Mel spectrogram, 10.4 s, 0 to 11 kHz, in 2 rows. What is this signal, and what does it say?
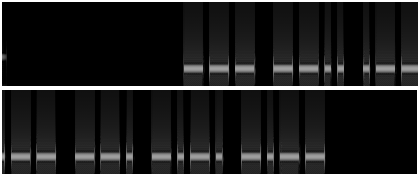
Morse code, heard as a keyed tone, about 15 wpm, 700 Hz. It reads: OZ1GCY
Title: DXCC-100 Call Signs - 6 Characters - Repeated 3x - 15wpm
